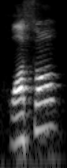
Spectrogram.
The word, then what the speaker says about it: Poisson: Thank you to Drake Poisson. Did I say it right? Poisson?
